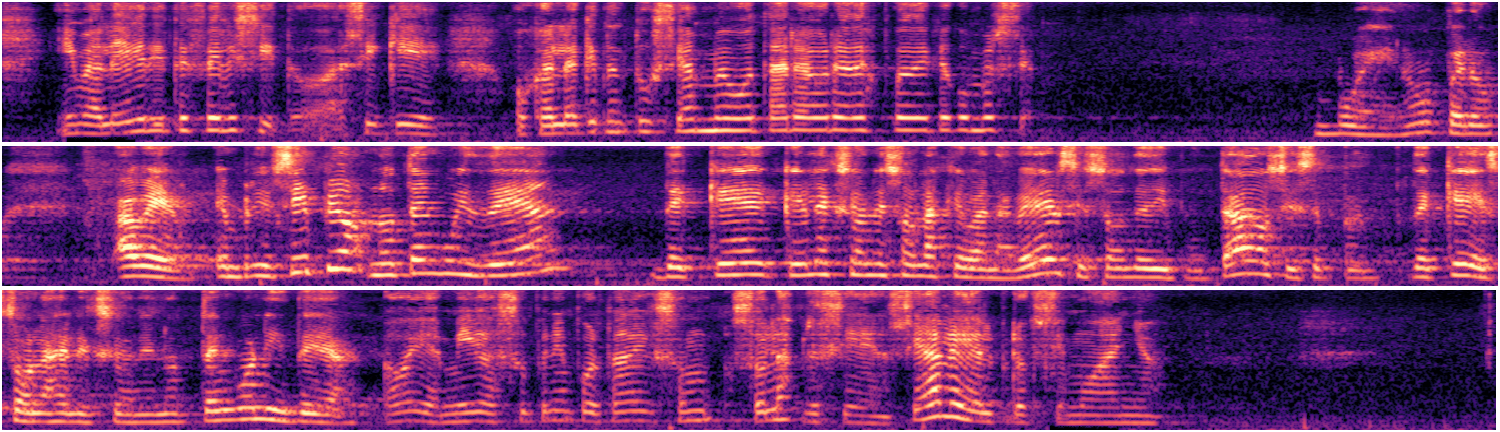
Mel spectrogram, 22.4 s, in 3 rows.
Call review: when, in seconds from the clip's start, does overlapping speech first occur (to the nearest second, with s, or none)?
none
